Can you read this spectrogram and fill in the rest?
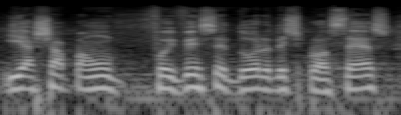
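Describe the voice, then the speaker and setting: A man's voice: fairly high pitch, fairly even intonation, normal speed. A man answering an interview in formal, rhetorical phrases. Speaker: campaign coordinator, academic. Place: indoor room. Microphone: handheld reporter microphone.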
